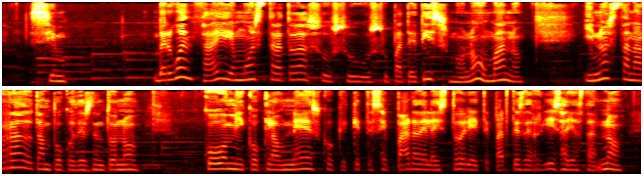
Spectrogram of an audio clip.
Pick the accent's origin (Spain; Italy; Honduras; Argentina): Spain; Barcelona, Catalonia; Pues yo vengo de No Barris y entonces pues allí era lo que había y punto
